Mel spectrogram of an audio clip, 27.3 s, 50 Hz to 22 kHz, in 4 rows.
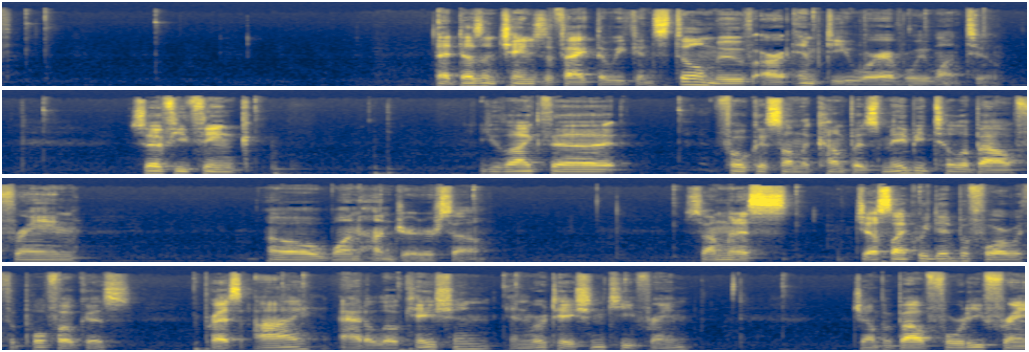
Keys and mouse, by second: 0.1-1.9 drag, 2.4 2, 3.2 1, 4.2-8.3 drag, 8.3 0, 10.3-12.2 drag, 17.1-17.4 middle drag, 18.7 middle drag, 19.0 middle click, 20.8 i, 22.1 i.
